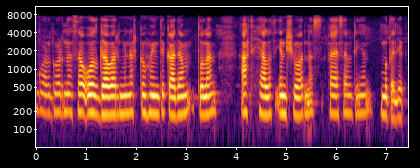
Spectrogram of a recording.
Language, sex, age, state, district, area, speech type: Kashmiri, female, 30-45, Jammu and Kashmir, Kulgam, rural, spontaneous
